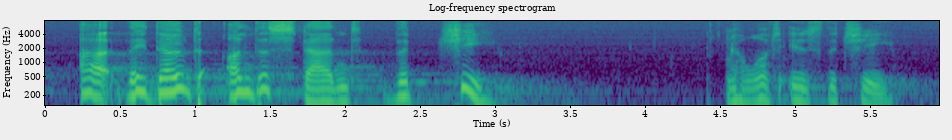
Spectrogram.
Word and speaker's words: qi: was the the highest uh religious symbol of china chi it's spelt q i in in in in english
